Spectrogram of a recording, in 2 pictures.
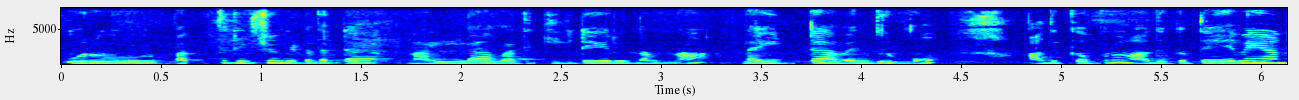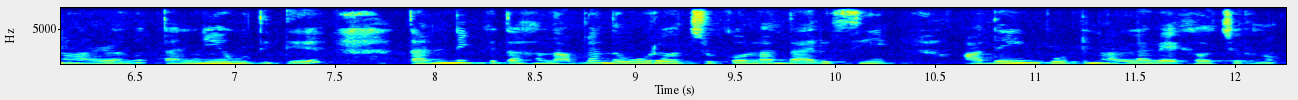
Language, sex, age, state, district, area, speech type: Tamil, female, 18-30, Tamil Nadu, Tiruvarur, rural, spontaneous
